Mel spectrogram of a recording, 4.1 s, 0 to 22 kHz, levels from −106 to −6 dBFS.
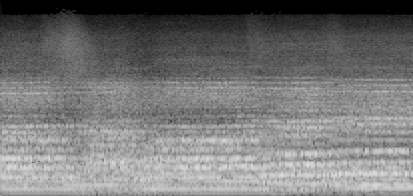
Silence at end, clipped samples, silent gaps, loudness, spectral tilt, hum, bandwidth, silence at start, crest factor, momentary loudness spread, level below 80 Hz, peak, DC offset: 0 s; under 0.1%; none; -24 LUFS; -6 dB/octave; none; 14 kHz; 0 s; 12 dB; 3 LU; -50 dBFS; -10 dBFS; under 0.1%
